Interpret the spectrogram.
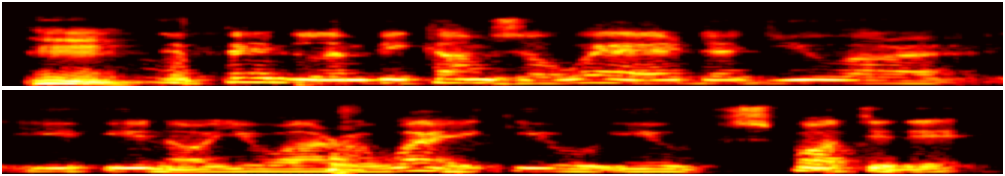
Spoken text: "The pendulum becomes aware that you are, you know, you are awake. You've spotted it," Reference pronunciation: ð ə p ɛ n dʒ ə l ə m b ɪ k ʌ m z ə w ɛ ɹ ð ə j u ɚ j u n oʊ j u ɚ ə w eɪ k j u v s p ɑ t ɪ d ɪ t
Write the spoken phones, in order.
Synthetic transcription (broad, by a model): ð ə p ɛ n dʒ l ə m b ɪ k ʌ m z ə w ɛ ɹ ð ə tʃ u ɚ j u n oʊ j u ɚ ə w eɪ k j u v s p ɑ t ɪ d ɪ t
